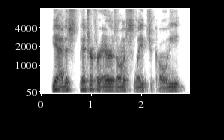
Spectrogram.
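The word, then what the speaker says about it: Cecconi: Yeah, this pitcher for Arizona, Slade Ciccone, I think that's how you pronounce it. He's right. It is. It's Slade Ciccone. Yeah, my fault. I was looking at Arizona against Block. Slade Ciccone.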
